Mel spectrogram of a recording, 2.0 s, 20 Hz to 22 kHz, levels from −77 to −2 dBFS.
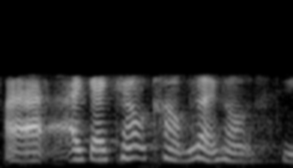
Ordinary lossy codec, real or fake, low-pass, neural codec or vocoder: MP3, 24 kbps; real; 3.6 kHz; none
